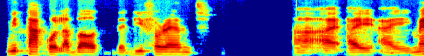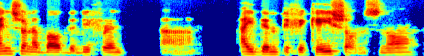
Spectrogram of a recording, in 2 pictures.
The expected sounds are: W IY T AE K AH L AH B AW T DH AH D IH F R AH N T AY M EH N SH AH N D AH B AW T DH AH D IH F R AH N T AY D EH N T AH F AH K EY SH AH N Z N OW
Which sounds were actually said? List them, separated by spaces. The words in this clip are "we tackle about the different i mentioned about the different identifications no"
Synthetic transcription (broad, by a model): W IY T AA K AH L AH B AW T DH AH D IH F R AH N T AY M EH N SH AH N AH B AW T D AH D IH F R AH N T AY D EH N T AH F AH K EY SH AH N S N OW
